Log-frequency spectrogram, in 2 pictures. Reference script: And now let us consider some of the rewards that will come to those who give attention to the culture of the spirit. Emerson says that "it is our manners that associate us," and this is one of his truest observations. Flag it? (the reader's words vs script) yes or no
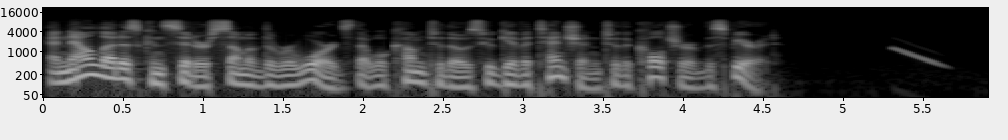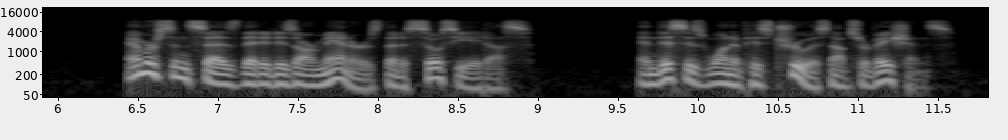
no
